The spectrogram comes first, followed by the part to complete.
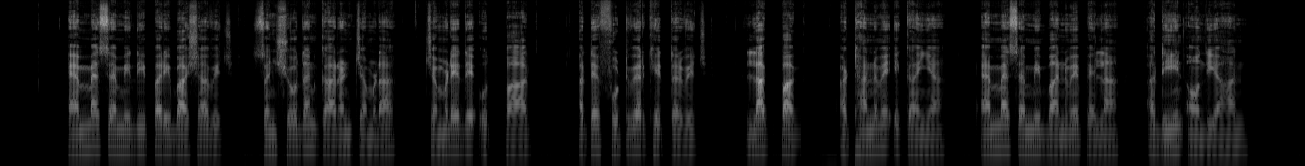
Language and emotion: Punjabi, neutral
